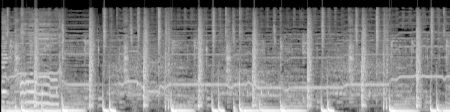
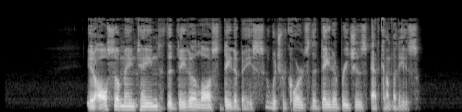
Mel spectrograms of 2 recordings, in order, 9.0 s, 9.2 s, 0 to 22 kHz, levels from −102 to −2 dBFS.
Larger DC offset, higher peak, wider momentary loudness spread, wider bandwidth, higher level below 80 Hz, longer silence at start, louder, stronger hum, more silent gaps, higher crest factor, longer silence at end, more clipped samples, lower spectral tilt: neither; about the same, 0 dBFS vs -2 dBFS; second, 5 LU vs 12 LU; first, 16.5 kHz vs 11.5 kHz; first, -12 dBFS vs -56 dBFS; second, 0.05 s vs 1.75 s; first, -12 LUFS vs -21 LUFS; neither; neither; second, 10 dB vs 20 dB; second, 0 s vs 0.9 s; neither; about the same, -5 dB/octave vs -5 dB/octave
